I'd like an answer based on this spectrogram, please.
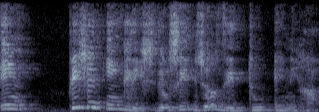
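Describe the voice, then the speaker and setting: A woman speaks in a Nigerian accent at a fairly slow pace. Her pitch is medium, with very wide swings. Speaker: language tutor. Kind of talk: casual talk to camera.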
